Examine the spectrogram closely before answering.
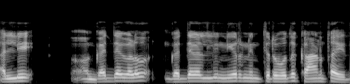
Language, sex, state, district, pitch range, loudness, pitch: Kannada, male, Karnataka, Koppal, 140-160 Hz, -16 LUFS, 150 Hz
